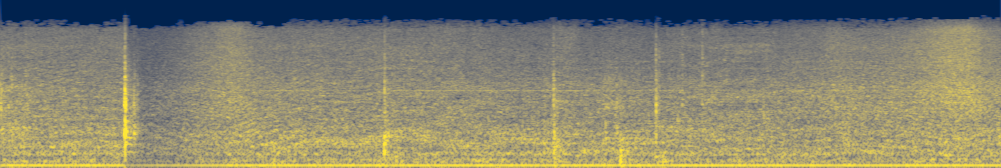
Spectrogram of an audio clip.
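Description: Numatic Henry tub vacuum cleaner running steadily, its motor hum under the hiss of air through the hose. A sharp knock comes a little over a second in, and the suction noise briefly drops, then comes back. Scattered small clicks follow, and the hiss swells louder near the end.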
